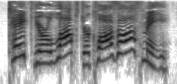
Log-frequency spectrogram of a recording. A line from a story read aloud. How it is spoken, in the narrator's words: Nancy yelled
